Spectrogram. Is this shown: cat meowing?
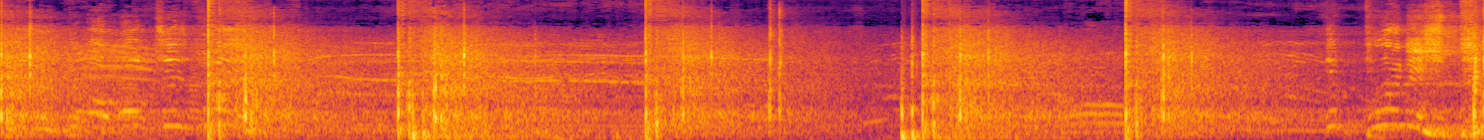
no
